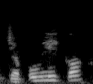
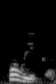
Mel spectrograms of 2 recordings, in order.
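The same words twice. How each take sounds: First: "publico" stressed on BLI; pu-BLI-co, present-tense verb; stress on middle syllable. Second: "público" stressed on PÚ; PÚ-bli-co, front-stressed; stress on first syllable. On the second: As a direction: hit the opening syllable of "público". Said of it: "ya no empieza". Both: Shown as a demonstration.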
